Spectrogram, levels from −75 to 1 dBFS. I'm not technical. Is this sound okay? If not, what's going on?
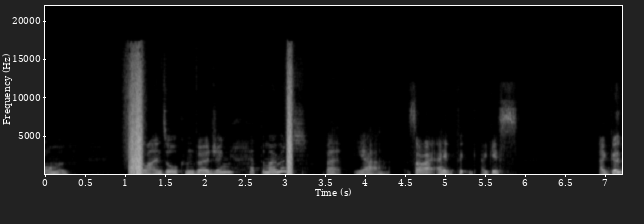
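No, there are two problems. First, wireless microphone noise hits: at 0.95 to 1.32 s, just before "all converging at the", and again at 2.98 to 3.15 s, right after it, a short burst of static swishes over the speech. The radio link from the microphone briefly faded, letting receiver noise through.

Second, from 3.71 s to the end, the adaptive stream switched to a lower bitrate. The sound abruptly turns duller, with nothing above about 12 kHz, because a slower connection made the player fetch a smaller, more heavily compressed version.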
